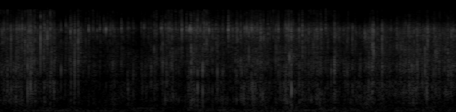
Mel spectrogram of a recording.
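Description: A wrapped Napolitain cake in a metallised foil-plastic wrapper is squeezed and crinkled by fingertips close up. It makes a continuous, bright, dense crinkling with rapid crackles and sharper crunchy bursts, almost no low end, and each snap dying away almost instantly.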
